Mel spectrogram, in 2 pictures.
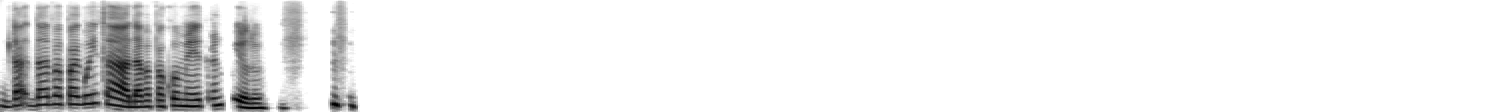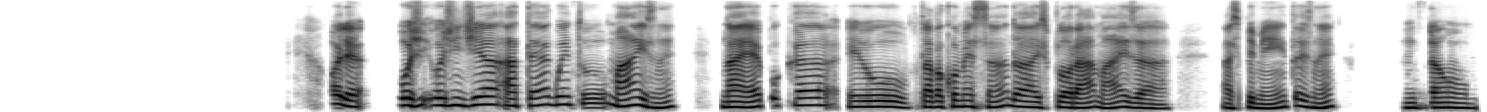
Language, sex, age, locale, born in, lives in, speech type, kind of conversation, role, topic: Portuguese, male, 35-39, pt-BR, Brazil, France, conversation, podcast, guest, Tem alguma história inesquecível de comida de rua?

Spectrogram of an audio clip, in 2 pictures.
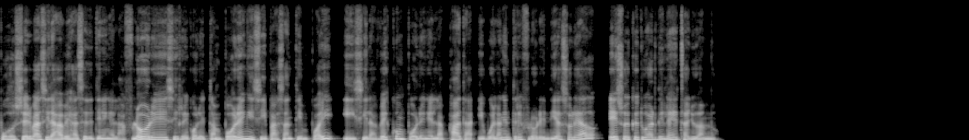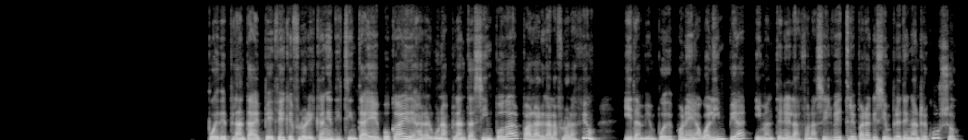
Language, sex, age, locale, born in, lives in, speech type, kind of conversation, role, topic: Spanish, female, 35-39, es-ES, Spain, Portugal, read, expert-assistant, expert, ¿Cómo puedo atraer y ayudar a las abejas en mi jardín?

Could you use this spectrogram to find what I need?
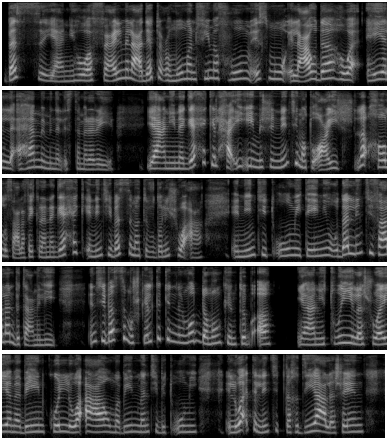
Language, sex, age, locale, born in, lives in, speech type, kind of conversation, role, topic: Arabic, female, 30-34, ar-EG, Egypt, Egypt, conversation, advice, advisor, إزاي أتعامل مع انتكاسة في عاداتي اليومية من غير ما أحبط؟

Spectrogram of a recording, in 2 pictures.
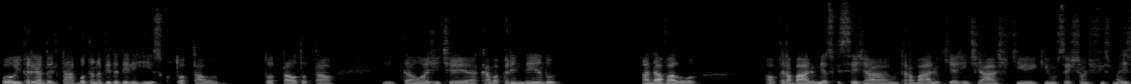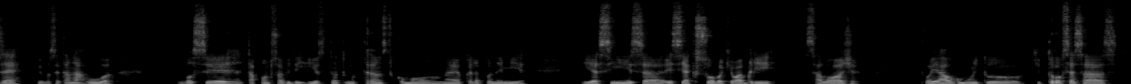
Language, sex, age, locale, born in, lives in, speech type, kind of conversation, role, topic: Portuguese, male, 25-29, pt-BR, Brazil, Spain, conversation, podcast, guest, Qual é a sua relação com as compras por aplicativo?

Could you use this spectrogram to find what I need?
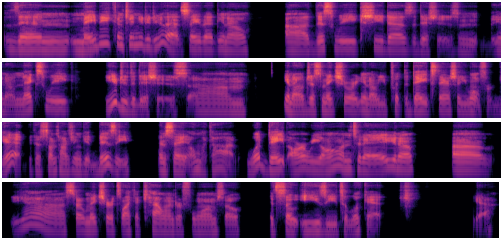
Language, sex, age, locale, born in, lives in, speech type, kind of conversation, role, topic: English, female, 50-54, en-US, United States, United States, conversation, advice, advisor, How can I communicate more openly and effectively with my partner?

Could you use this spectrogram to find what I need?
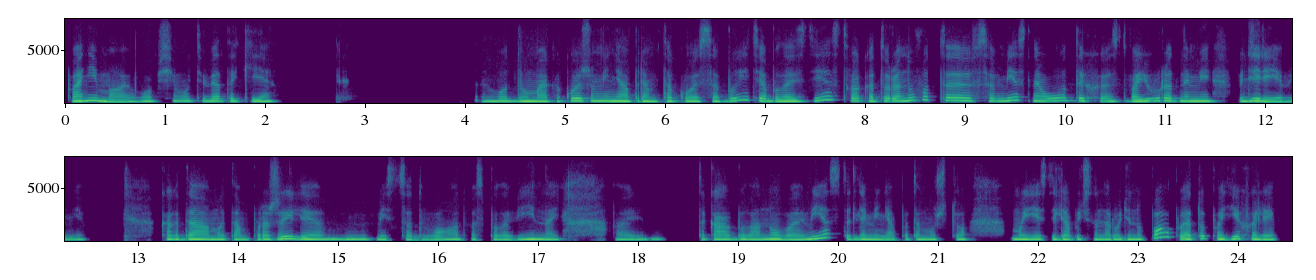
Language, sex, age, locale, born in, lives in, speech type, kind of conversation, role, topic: Russian, female, 45-49, ru-RU, Ukraine, Spain, conversation, unstructured, none, Какое у вас самое яркое воспоминание из детства?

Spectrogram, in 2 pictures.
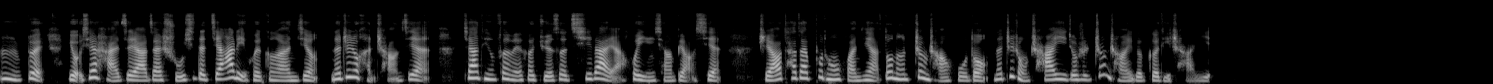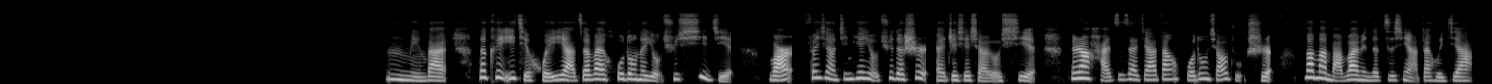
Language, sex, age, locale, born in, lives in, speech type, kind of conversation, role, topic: Chinese, female, 35-39, zh-CN, China, United States, read, expert-assistant, expert, 你能说说小朋友在不同年龄阶段是如何学会和别人相处的吗？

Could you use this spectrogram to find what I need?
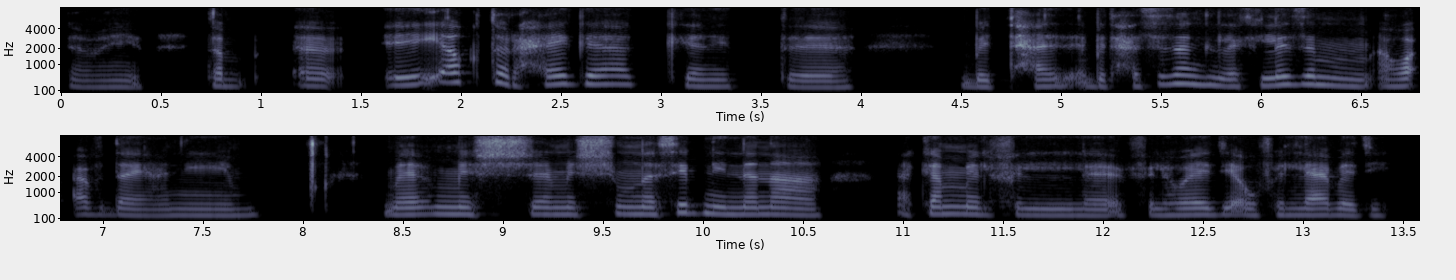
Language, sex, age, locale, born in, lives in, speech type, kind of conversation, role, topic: Arabic, female, 35-39, ar-EG, Egypt, Egypt, conversation, podcast, host, إزاي بتنظّم وقتك عشان تلحق هوايتك جنب مشاغل الحياة اليومية؟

